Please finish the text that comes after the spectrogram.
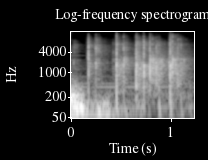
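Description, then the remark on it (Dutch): A brief burst of applause for a singer after a song: a handful of sharp, irregular hand claps over about a second, fairly loud, with a low murmur at the very start. “Applaus voor”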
